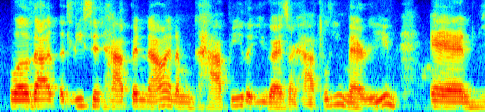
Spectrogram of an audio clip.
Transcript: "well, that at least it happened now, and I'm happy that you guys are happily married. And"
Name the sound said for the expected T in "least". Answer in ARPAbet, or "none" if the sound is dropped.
T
